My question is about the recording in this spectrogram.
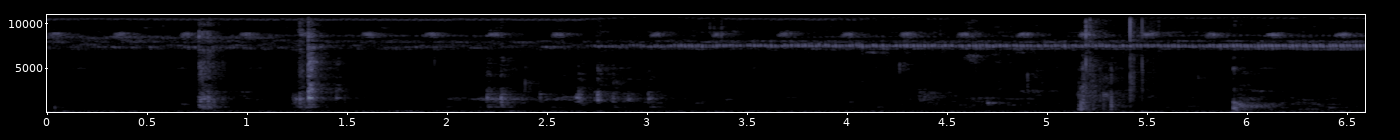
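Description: Faint water splashes and drips as a Java (long-tailed) macaque paws at the water of a shallow plastic kiddie pool, with a few sharp drip or slap sounds at about one second in and again near the end. A steady, high-pitched pulsing tone runs underneath.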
